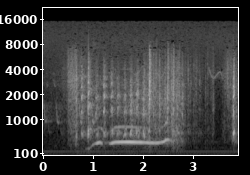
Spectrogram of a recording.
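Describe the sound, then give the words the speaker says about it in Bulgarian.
A single drawn-out dove coo, a smooth low hum that swells up and holds steady for over a second before trailing off, fairly loud with faint rustling noise around it. “Тук съм, дете мое. Гу-гу!”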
